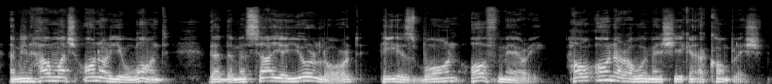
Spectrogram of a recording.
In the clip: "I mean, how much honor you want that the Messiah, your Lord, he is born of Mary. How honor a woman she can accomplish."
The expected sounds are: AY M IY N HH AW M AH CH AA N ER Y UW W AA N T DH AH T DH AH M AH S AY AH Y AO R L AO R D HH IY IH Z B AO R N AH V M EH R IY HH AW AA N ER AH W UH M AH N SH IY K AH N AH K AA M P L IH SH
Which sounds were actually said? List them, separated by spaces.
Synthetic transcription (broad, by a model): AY M IY N HH AW M AH CH AA N ER Y UW W AA N T DH AH T DH AH M AH S AY AH Y AO R L AO R D HH IY IH Z B AO R N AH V M EH R IY HH AW AA N ER AH W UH M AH N SH IY K AH N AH K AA M P L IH SH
